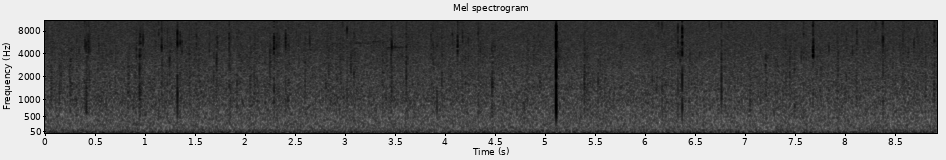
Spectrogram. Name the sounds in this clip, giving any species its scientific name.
Setophaga virens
